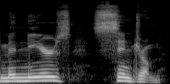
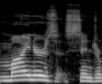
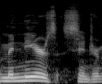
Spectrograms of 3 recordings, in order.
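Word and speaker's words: Ménière's: i have what's called meniere's syndrome okay not miners syndrome like a lot of people like to pronounce it it's called meniere's syndrome it's an uh it's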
